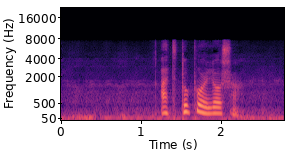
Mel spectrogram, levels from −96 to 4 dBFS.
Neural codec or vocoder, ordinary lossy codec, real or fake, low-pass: codec, 16 kHz, 1 kbps, FunCodec, trained on LibriTTS, 50 frames a second; none; fake; none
